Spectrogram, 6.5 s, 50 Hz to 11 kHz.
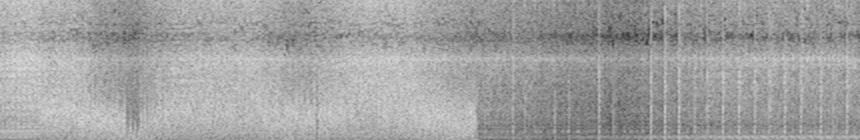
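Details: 50cc two-stroke mini trail bike after silencer modified with more holes and glass wool packing, exhaust about 50% quieter: crisp buzz dropping to a softer note, engine and chain clatter now audible; runs clean, quiet exhaust.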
